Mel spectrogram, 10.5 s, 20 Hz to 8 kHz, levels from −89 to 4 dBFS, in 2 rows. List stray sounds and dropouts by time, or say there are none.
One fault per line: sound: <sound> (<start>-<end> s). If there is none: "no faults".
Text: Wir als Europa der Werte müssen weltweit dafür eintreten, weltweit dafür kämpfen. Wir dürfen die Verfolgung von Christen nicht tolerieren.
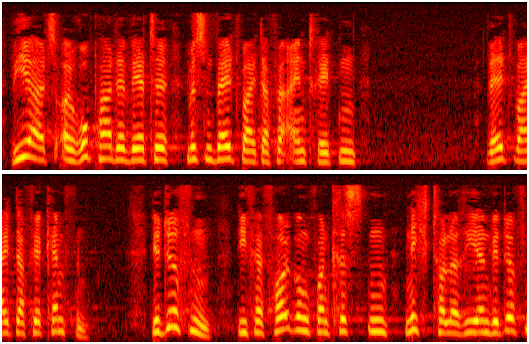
no faults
